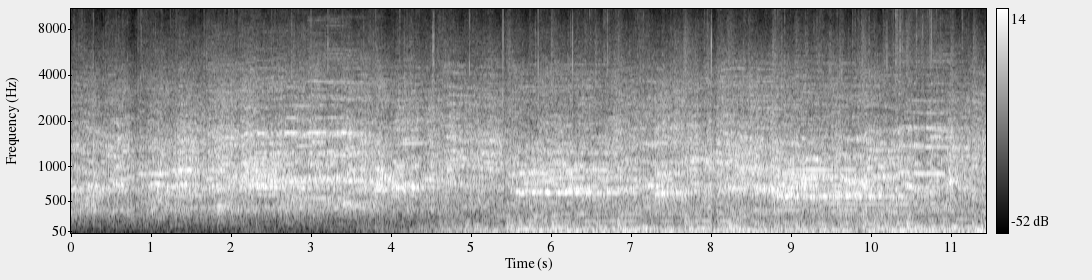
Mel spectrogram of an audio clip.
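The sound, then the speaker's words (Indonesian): Applause and cheering from the audience at the second 2024 Indonesian vice-presidential debate, greeting the three candidates. A dense, steady wash of clapping and crowd noise holds at an even, loud level for the whole stretch. “Berikan aplaus dan apresiasi untuk tiga calon wakil presiden yang sudah menyampaikan visi, misi, dan program mereka.”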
